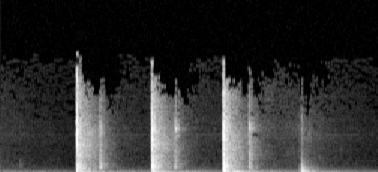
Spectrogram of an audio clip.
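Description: Four crisp, clacky keystrokes on a computer keyboard, struck slowly and evenly about half a second apart, isolated, with the last press slightly softer; someone typing the German word "Sau" on a keyboard where A and S sound very similar.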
